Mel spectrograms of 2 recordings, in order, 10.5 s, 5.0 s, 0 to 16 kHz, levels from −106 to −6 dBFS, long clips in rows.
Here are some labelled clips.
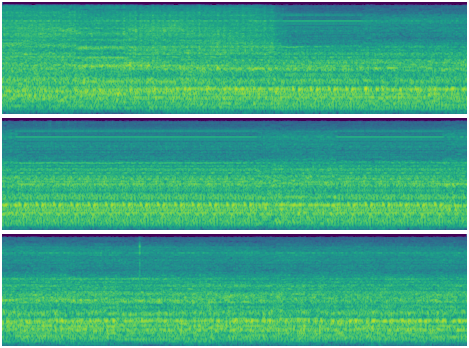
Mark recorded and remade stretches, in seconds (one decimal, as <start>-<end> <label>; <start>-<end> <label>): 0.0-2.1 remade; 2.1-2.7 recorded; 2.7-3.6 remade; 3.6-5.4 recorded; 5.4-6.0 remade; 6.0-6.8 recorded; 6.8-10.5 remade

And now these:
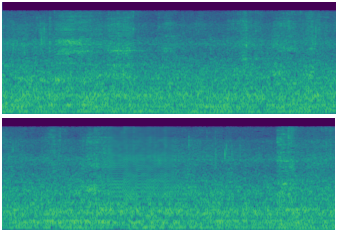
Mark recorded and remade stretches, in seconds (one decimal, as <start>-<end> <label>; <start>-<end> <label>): 0.0-3.3 recorded; 3.3-3.8 remade; 3.8-5.0 recorded

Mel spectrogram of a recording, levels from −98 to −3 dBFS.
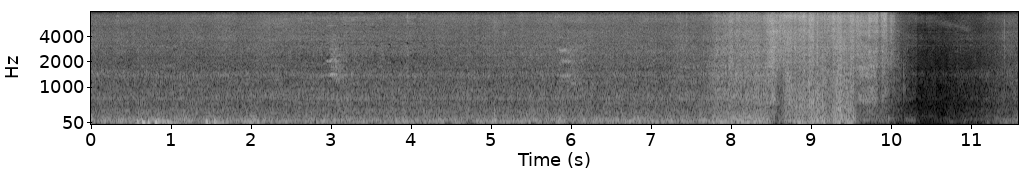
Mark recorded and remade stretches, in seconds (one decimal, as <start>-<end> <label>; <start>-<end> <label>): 0.0-2.6 remade; 2.6-4.2 recorded; 4.2-11.6 remade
